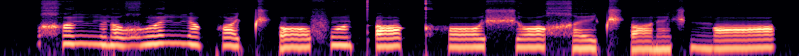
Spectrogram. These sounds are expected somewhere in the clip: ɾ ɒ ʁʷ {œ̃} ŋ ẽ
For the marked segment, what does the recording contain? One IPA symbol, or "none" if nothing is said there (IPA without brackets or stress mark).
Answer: ɛ̃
